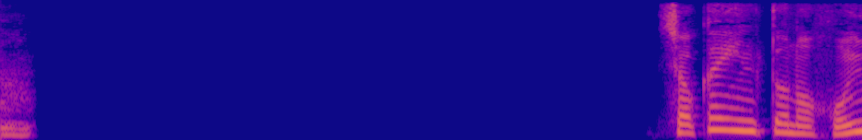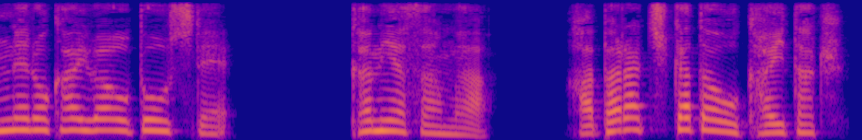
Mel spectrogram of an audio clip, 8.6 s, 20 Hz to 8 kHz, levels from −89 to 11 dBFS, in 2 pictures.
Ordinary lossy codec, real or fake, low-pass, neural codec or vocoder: none; fake; 7.2 kHz; codec, 24 kHz, 0.9 kbps, WavTokenizer, medium speech release version 2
